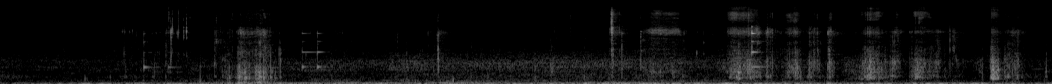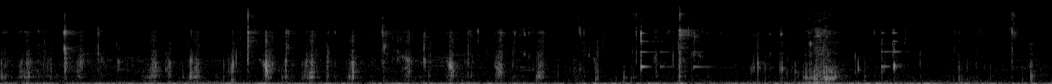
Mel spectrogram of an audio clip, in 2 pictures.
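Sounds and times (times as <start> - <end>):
chopsticks clinking on porcelain: 3.0 - 3.5, 16.8 - 18.5, 19.2 - 19.8
chewing and crunchy bites: 7.9 - 19.0.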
